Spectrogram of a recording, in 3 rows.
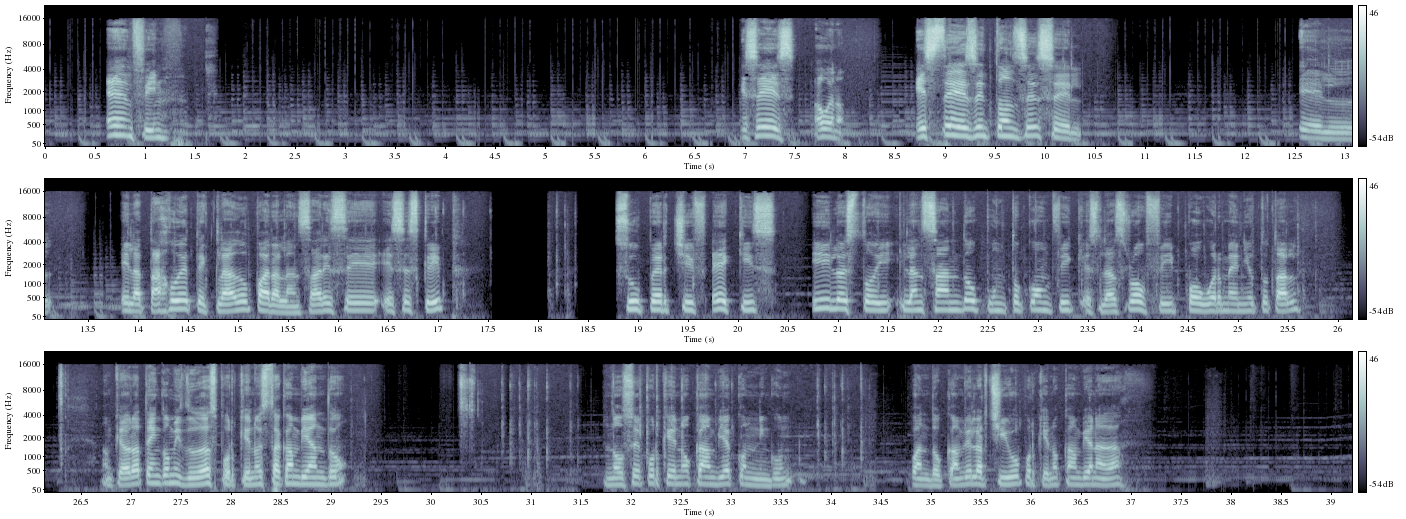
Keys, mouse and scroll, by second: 0.0-39.2 typing, 8.1 click, 10.5 ctrl++, 11.1 ctrl++, 11.3 ctrl++, 13.2 Up, 14.3 Up, 14.9 Down, 15.7 Down, 15.9 Down, 16.1 Down, 16.8 Up, 16.8 Down, 17.9 Up, 18.1 Up, 19.3 Up, 20.0 Up, 20.6 Down, 20.7 Down, 20.7-21.8 Left, 21.6 Down, 21.6 Up, 21.6 Left, 22.3 Right, 25.4 Right, 25.9 Right, 29.3 super+x, 30.5 Down, 30.7 Down, 30.8 Down, 31.2 Up, 31.3 Up, 31.5 Up, 31.9 Down, 32.8 Up, 33.8 Up, 34.2 Down.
